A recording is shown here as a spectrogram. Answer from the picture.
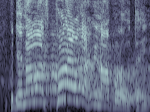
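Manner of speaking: high, exasperated imitation falling away at the end; mock angry retort. Nagged man refusing the call to prayer, mock angry retort. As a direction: snap back in hammed-up annoyance. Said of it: "ওই রাগ করে কয়".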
